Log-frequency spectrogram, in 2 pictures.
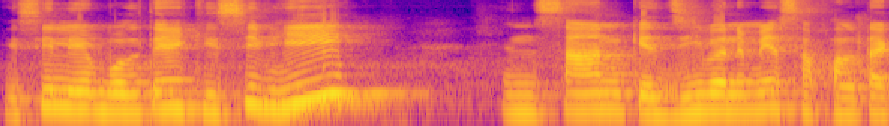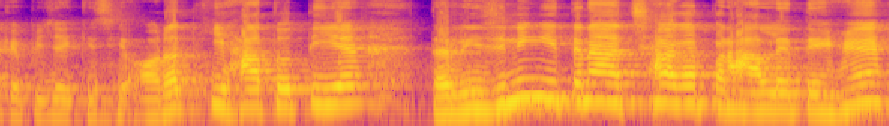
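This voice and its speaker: A man's voice: sits high, moderate pace. Guy teaching reasoning, keeps asking questions, roomy echo. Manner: chatty, counts aloud, asks rhetorical questions. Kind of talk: classroom lecture on exam reasoning.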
